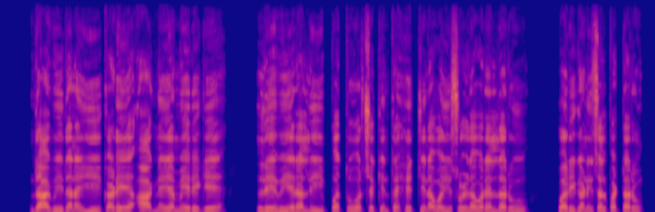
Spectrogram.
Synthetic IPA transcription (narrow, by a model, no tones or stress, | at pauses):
d̪aːʋiːd̪ɐnɐiːkɐɽeʔaːɡnɐjɐmeːɾeɡe̞ | le̞ːʋijɐɾɐlːiːpːɐt̪ːuʋɐɾʂɐkːint̪ɐɦe̞t͡ʃːinɐʋɐjɐsuɭɖɐʋɐɾɛlːɐɾuː | pɐɾiɡɐɳisɐlpɐʈːɐɾu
